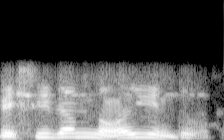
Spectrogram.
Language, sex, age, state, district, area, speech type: Assamese, male, 30-45, Assam, Goalpara, urban, conversation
